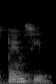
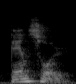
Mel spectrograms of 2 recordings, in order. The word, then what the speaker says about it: pencil: Y bueno, no es pencil, en realidad se pronuncia pencil.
